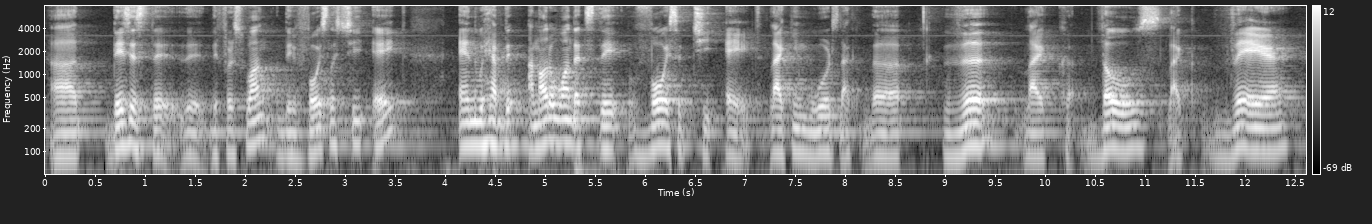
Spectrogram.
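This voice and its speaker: A man's voice: lowish voice, takes it slowly, darkish tone. A man, a non-native English speaker, teaching pronunciation informally and reassuringly, with exaggerated, emphatic articulation of sounds. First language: not English. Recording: echoey, reverberant room.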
